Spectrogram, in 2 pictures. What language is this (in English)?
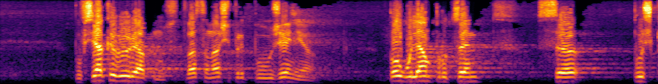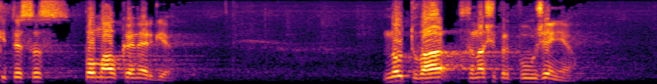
Bulgarian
